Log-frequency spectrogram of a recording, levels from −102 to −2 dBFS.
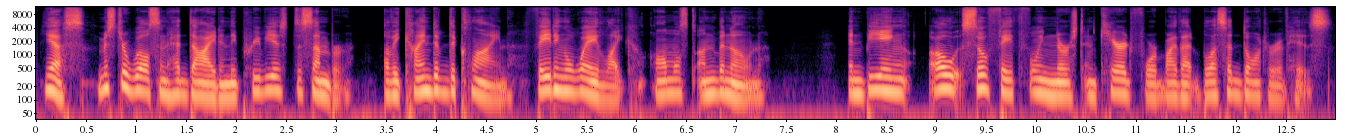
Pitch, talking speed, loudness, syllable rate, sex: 140 Hz, 155 wpm, -22 LUFS, 4.5 syllables/s, male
